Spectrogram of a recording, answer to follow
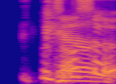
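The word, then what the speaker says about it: Karat: Carrot, by the way, spelled with a K. If you're Googling along as we go, K-A-R-A-T.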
